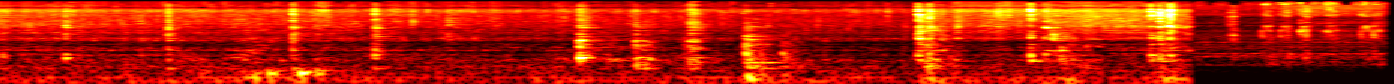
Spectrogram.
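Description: Boiled taro and chopped green chilli fry in a mustard oil tadka, a steady close sizzle with scraping stirs and sharp clatters, ending abruptly in quieter frying after about six seconds.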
